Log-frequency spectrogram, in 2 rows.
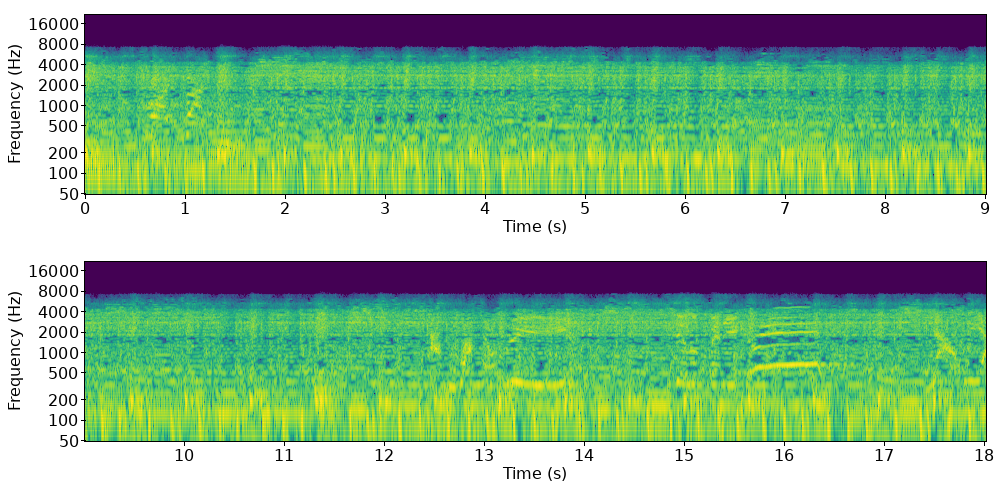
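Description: A metal band's lo-fi 1986 demo recording playing an instrumental passage with distorted electric guitar, bass and drums. There are sliding, bent notes in the second half.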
